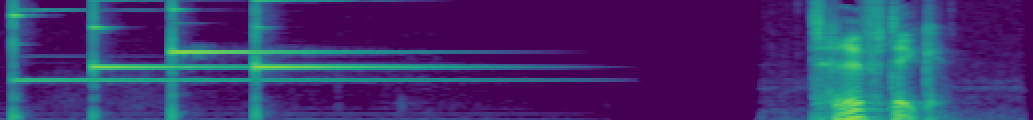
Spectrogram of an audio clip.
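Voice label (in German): "triftig", German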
